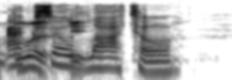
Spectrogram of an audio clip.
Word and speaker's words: axolotl: No, that's not how you oh, pronounce that word. axolotl.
